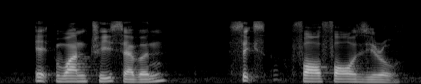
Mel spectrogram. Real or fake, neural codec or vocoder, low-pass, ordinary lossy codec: real; none; none; none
